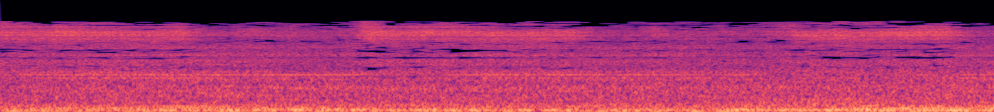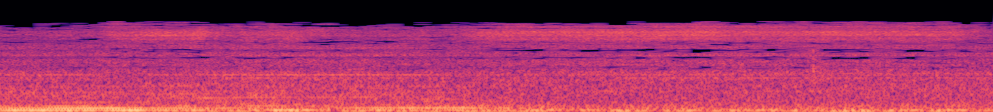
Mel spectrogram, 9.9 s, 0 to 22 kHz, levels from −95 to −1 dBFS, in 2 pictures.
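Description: From start to end the audio sounds washy and ringing, with a hiss that swells and fades with the signal and nothing above about 10.1 kHz. This is likely WMA compression, its damage plainly audible, which fits WMA 1 at around 32 kbps.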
